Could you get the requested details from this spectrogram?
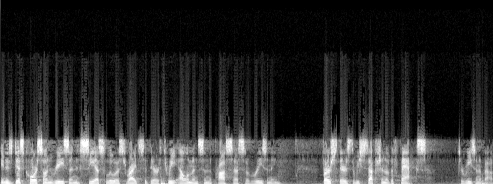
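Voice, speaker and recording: Speaking at a moderate pace, a man with a fairly high voice sounds somewhat breathy and uses ordinary pitch variation. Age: 60s. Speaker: deacon. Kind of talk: sermon.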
